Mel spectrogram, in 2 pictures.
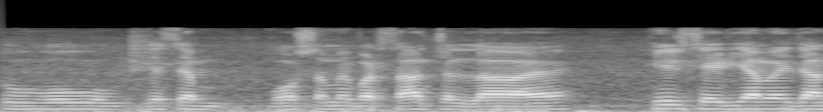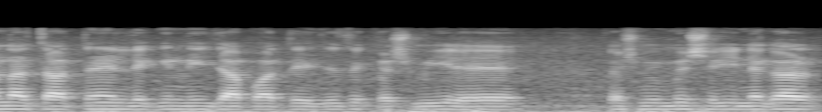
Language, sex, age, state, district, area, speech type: Urdu, male, 45-60, Delhi, North East Delhi, urban, spontaneous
